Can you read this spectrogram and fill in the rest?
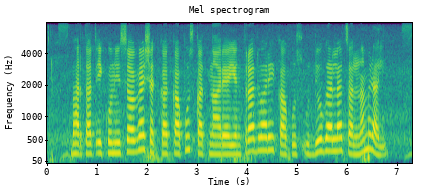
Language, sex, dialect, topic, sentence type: Marathi, female, Varhadi, agriculture, statement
